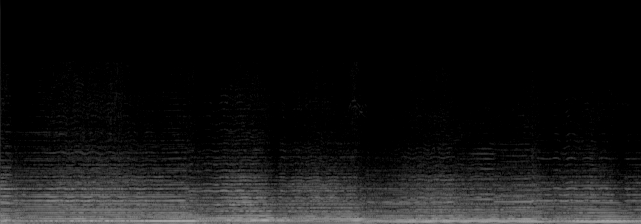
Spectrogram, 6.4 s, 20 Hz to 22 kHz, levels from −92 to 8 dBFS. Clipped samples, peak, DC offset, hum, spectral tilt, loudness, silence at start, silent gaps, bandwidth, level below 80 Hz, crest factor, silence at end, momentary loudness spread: under 0.1%; -22 dBFS; under 0.1%; none; -6.5 dB/octave; -35 LUFS; 0 s; none; 8 kHz; -68 dBFS; 12 dB; 0 s; 6 LU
